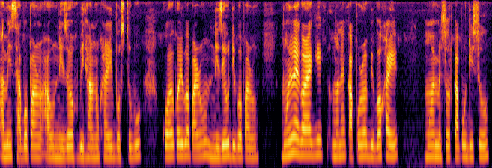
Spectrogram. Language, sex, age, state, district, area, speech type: Assamese, female, 45-60, Assam, Dhemaji, rural, spontaneous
